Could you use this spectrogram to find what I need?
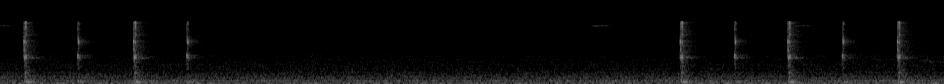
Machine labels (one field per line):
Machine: valve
